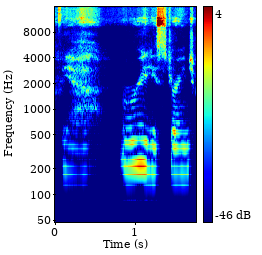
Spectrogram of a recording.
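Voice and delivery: sighed, breathy whispered aside; whispering in disbelief. Real, not acted. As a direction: drop to a hushed whisper, half to yourself. Sighing after weird date story.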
